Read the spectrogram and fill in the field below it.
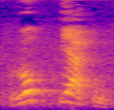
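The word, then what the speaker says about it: ろっぴゃく: हयाकू इज 500 600 को रो प्याक spelling देखिएगा आर ओ पी प वाई ए के यू रोपया को 700 को क्या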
